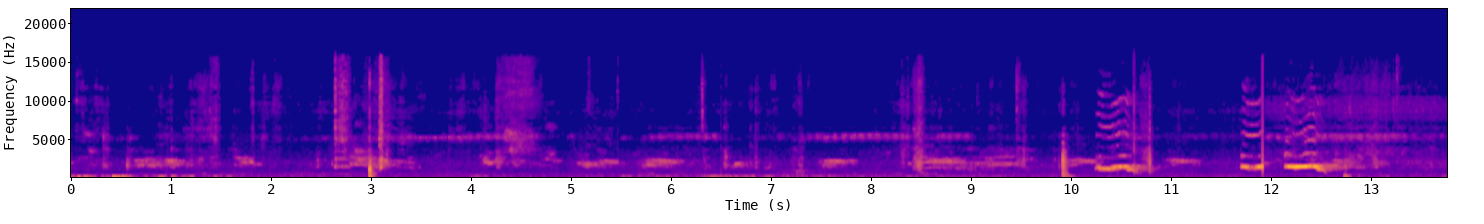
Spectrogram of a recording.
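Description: Birds calling: soft short chirps, then from about ten seconds in a louder whistled call repeated several times, each note bending downward. A few sharp clicks sound in between.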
